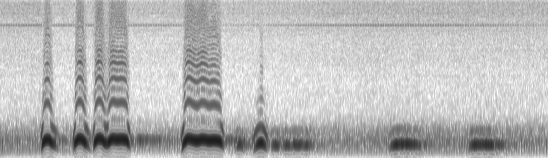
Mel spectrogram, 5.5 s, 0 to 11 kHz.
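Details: Great horned owl pair, both male and female, visiting the Decorah eagle nest overnight, 17 December 2014; a burst of loud stuttering hoots and one long hoot, then several quieter, lower hoots trailing off.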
